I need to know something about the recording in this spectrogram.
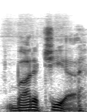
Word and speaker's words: Bottecchia: champion del mondo 1966 botticia i think that's how it's pronounced b o t t e c c h i a chia it's italian and uh i got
